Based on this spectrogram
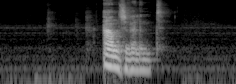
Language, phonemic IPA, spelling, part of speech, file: Dutch, /ˈanzwɛlənt/, aanzwellend, verb / adjective, Nl-aanzwellend.ogg
- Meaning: present participle of aanzwellen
